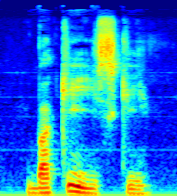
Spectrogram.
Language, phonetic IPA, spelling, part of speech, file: Polish, [baˈcijsʲci], bakijski, adjective, Pl-bakijski.ogg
